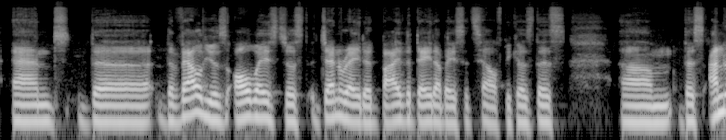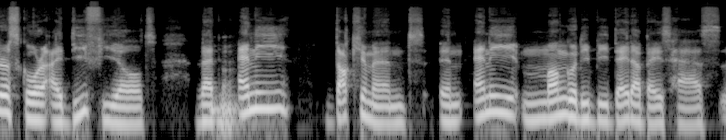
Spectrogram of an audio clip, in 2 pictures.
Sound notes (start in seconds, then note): none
